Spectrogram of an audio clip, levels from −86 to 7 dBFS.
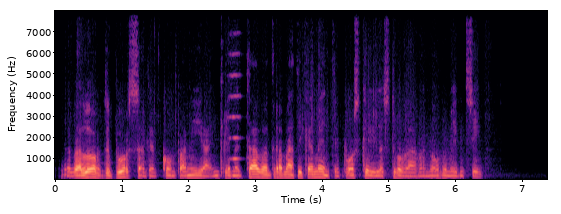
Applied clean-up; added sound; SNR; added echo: neural mask model RNNoise.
